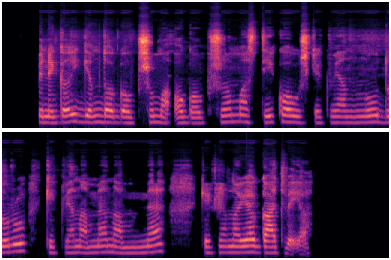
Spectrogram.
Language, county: Lithuanian, Vilnius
